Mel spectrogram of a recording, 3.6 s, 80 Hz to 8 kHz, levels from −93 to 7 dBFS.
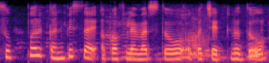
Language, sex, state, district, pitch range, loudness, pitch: Telugu, female, Andhra Pradesh, Sri Satya Sai, 215-285 Hz, -17 LUFS, 225 Hz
